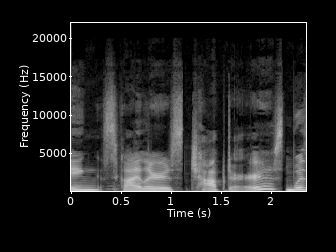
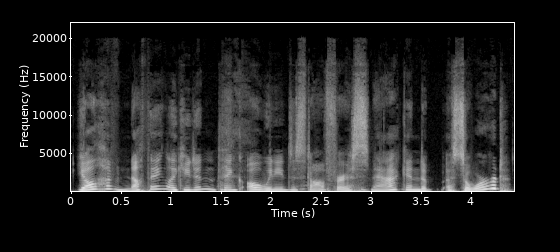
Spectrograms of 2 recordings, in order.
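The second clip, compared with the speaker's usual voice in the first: loud, raised-pitch incredulous scolding; exasperated, pitched-up questions; mock exasperation; 6 dB louder than usual. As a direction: scold them in playful disbelief. Retold exasperation at unarmed characters.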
